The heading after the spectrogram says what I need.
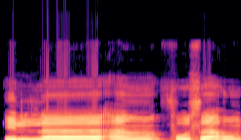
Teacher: نون ساکن کے بعد فا ہے، حروف اخفا ہے تو یہاں پر اخفا کریں گے، آواز ناک میں چھپائیں گے۔ الا انفسہم، سین میں سیٹی کی آواز پیدا کریں گے۔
